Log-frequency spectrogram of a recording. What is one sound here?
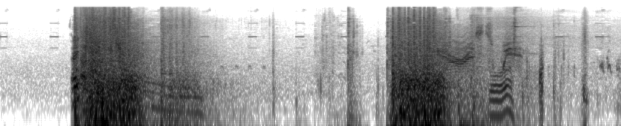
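A man shouts excitedly into a microphone close by.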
